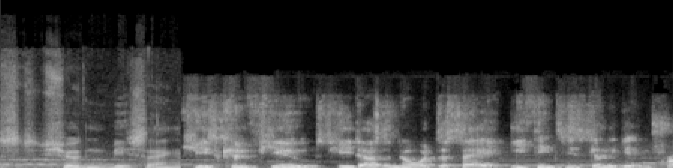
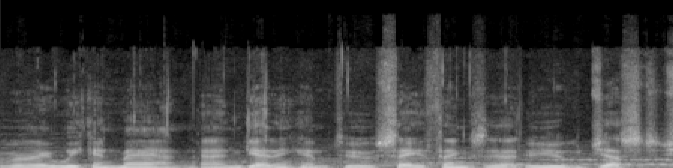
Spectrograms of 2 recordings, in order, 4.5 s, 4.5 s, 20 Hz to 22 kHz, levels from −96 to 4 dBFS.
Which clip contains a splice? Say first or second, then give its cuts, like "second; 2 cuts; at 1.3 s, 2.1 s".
first; 2 cuts; at 1.3 s, 3.4 s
